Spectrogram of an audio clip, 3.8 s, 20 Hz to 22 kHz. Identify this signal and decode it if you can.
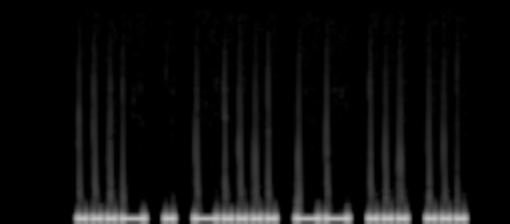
Morse code, heard as a keyed tone, about 22 wpm, 700 Hz. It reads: VE6MSS
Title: DXCC-100 Call Signs - 6 Characters - 22wpm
